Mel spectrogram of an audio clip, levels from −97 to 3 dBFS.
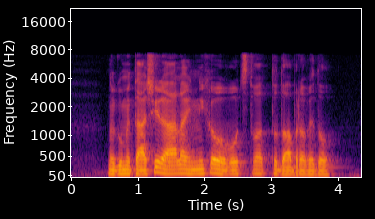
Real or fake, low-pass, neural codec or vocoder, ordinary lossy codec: real; 7.2 kHz; none; none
